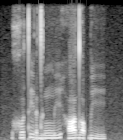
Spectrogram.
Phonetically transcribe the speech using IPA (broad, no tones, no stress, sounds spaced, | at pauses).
x ʊ t i ɾ ə d ə ŋ͡m i h ɒ d ɔ ɓ i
